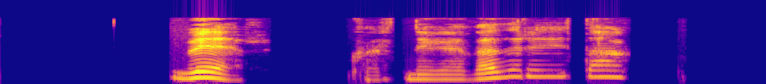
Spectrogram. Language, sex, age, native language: Icelandic, female, 20-29, Icelandic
